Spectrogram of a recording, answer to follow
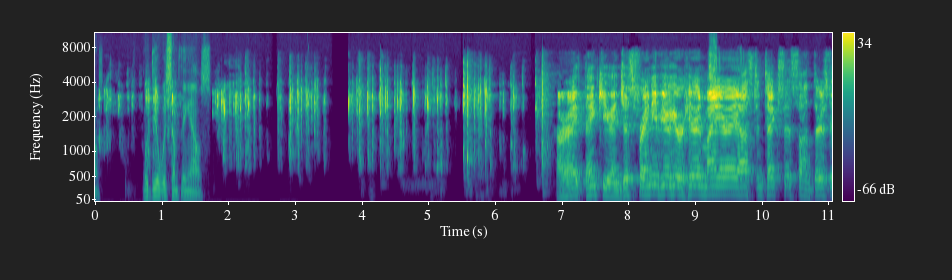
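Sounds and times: typing on computer keyboard: 0.0s - 6.9s.

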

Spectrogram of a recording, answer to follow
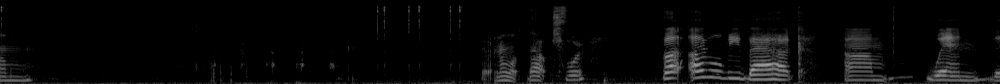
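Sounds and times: computer mouse clicks: 1.5s - 4.7s.

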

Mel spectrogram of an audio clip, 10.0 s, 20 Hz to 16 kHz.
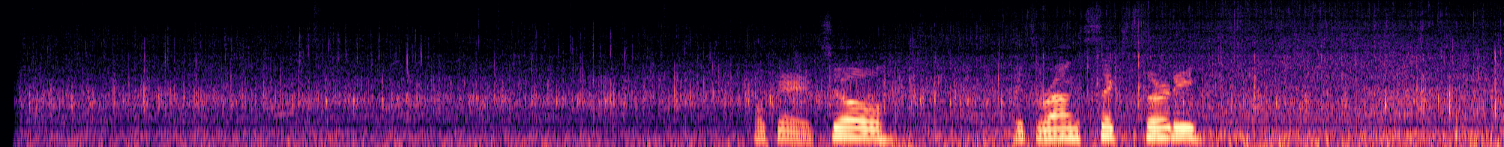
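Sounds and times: steady outdoor hiss: 0.1s - 10.0s.

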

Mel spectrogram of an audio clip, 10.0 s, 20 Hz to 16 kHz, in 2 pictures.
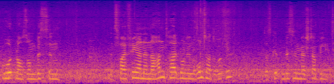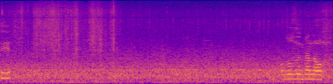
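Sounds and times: faint steady hum: 0.0s - 10.0s
steady hiss: 0.0s - 10.0s.

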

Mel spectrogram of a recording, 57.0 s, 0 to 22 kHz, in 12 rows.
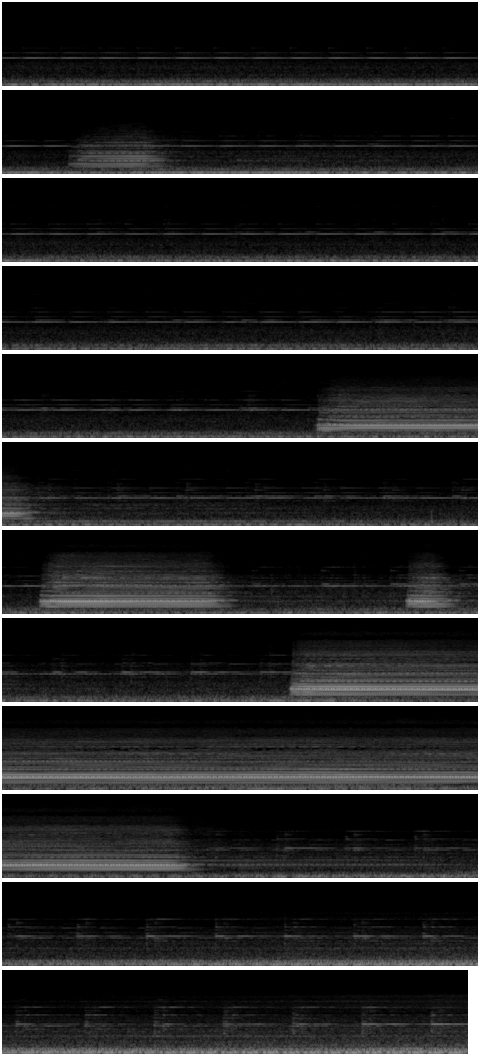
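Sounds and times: crossing signal bell ringing: 0.0s - 57.0s
locomotive air horn: 5.4s - 6.6s, 22.2s - 24.3s, 29.0s - 31.0s, 32.6s - 33.2s, 36.2s - 45.0s.

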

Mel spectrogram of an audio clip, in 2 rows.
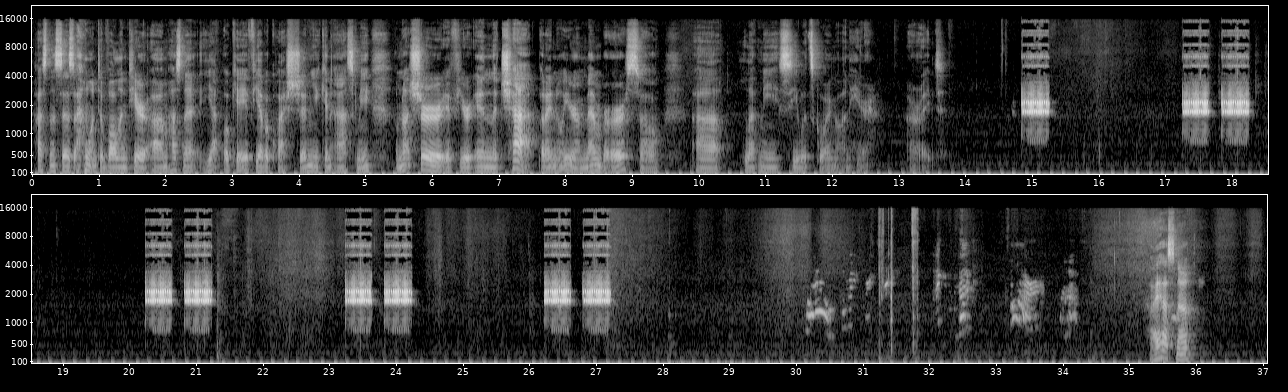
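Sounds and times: call ringing tone beeps: 14.8s - 15.4s, 17.3s - 18.3s, 20.2s - 21.3s, 23.2s - 24.3s, 26.2s - 27.3s.

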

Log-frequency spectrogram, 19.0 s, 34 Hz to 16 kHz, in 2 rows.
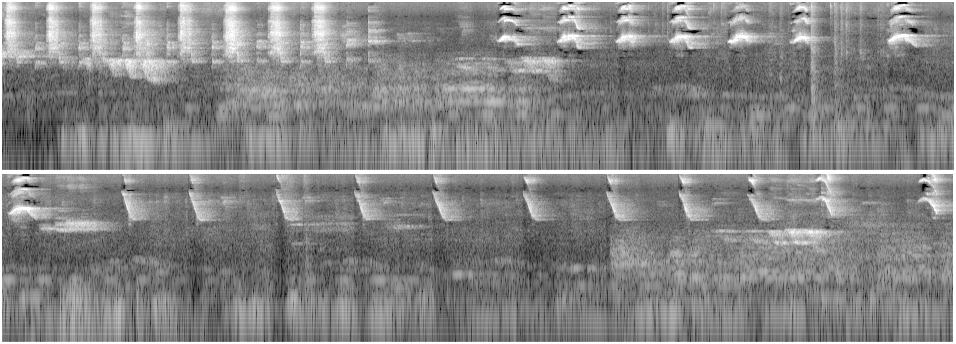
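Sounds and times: shrike calling: 0.0s - 11.7s, 12.3s - 19.0s.

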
